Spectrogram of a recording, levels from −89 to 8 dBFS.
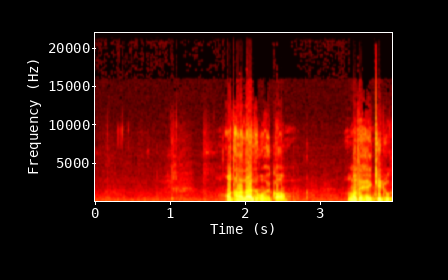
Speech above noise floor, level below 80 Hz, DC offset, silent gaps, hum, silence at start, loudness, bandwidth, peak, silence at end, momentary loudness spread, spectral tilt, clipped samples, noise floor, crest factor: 31 dB; -44 dBFS; under 0.1%; none; none; 1.75 s; -11 LUFS; 16.5 kHz; 0 dBFS; 0 s; 12 LU; -5 dB/octave; 0.7%; -41 dBFS; 14 dB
